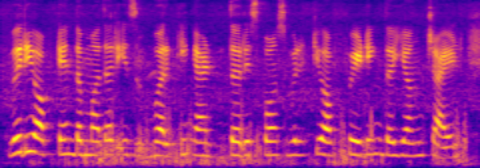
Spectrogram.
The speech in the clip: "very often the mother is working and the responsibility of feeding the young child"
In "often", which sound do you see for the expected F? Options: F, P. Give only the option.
P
